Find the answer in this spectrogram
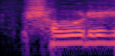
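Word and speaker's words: Tso Moriri: অবশেষে আমরা সমরের লেকের ধারে এসছি যার বানান টি দিয়ে শুরু এবং সুনামির মতন টি টা সাইলেন্ট দৈর্ঘ্য এবং প্রস্থ এখনো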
